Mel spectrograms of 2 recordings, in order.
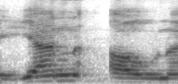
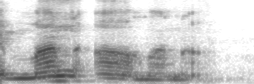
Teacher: یعنی نون کی آواز ظاہر کر کے پڑھیں گے، ین اونا، اس کو لمبا نہیں کریں گے، غنہ نہیں کریں گے۔ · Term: اظہار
